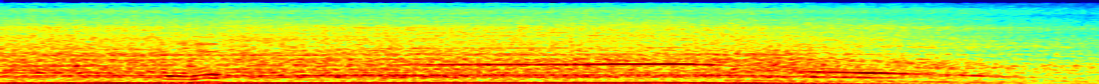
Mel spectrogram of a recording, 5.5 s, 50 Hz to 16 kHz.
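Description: A 1999 Mercedes-Benz SLK 230 engine idles steadily and close, a smooth, even hum with faint voice tones over it, fading slightly at the end.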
